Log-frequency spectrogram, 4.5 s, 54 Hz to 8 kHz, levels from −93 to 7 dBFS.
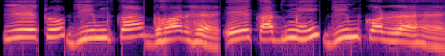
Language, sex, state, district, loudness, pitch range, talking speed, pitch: Hindi, female, Uttar Pradesh, Hamirpur, -14 LUFS, 215-290 Hz, 145 wpm, 260 Hz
